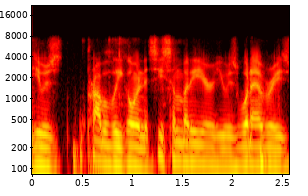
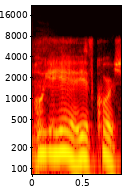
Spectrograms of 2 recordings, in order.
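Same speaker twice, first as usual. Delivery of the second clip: imitating friendly artist; 7 semitones higher than usual. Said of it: "He's like".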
